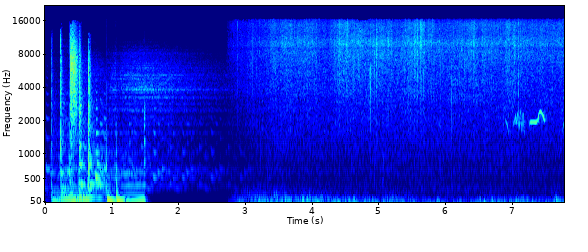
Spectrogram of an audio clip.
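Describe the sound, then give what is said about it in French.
A brief loud clattering burst, a moment of silence, then merguez and chipolata sausages crackling and sizzling on a barbecue grill at a house rented for the weekend, in a steady, dense crackle with no voices. “Vous l'entendez là, ce petit bruit Ce crépitement C'est de la viande qui cuit sur un barbecue. Des merguez et des chipolatas en l'occurrence.”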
